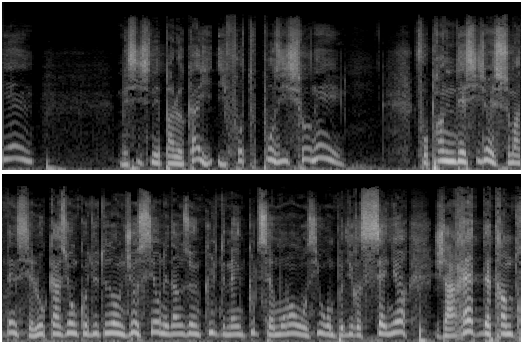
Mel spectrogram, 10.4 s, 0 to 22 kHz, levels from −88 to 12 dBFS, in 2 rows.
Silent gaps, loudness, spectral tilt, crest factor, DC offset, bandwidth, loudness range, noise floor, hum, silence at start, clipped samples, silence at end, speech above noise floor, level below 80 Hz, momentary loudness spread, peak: none; -23 LUFS; -3.5 dB/octave; 20 dB; under 0.1%; 16 kHz; 6 LU; -57 dBFS; none; 0 s; under 0.1%; 0 s; 33 dB; -38 dBFS; 12 LU; -4 dBFS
